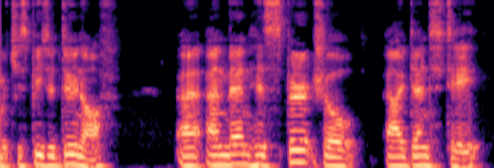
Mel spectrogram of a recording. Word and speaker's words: Peter Deunov: to pronounce his name because i'm afraid i'll mispronounce it well there are he has he has his family name which is peter deunov and then his spiritual identity um is being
